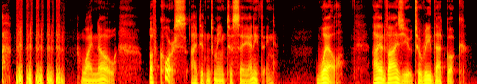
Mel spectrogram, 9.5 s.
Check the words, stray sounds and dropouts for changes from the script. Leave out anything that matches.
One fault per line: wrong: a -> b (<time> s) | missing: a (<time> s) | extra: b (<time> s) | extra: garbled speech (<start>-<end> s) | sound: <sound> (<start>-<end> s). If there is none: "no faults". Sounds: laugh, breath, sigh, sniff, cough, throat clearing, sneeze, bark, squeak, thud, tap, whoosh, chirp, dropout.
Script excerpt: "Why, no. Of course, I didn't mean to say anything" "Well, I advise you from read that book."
sound: laugh (0.3-1.3 s)
wrong: from -> to (8.2 s)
